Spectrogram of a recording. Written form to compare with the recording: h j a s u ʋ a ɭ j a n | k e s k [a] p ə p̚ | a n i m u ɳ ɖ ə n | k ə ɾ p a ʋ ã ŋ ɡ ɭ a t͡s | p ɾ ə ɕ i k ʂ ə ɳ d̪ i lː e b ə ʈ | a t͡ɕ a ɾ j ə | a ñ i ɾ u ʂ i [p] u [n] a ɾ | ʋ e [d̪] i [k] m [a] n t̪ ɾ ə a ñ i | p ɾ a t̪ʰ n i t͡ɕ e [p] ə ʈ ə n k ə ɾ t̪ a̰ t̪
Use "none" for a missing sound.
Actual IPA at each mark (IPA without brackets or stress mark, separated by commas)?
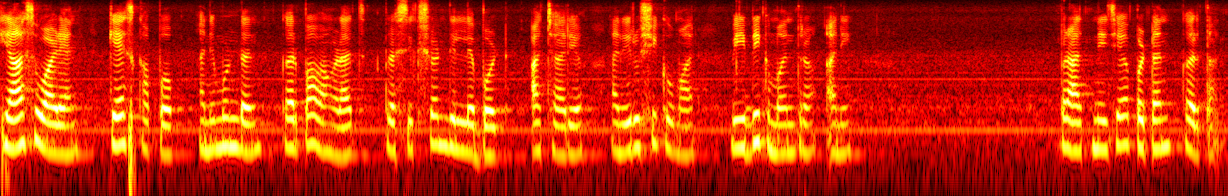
a, k, m, d̪, k, ə, p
